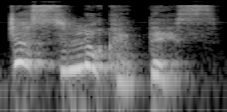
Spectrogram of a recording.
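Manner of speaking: high, loud and slow; excited shout. Acted. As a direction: call it out slowly, bursting with delight. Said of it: "she was shouting".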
